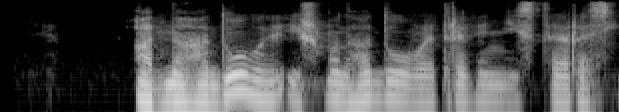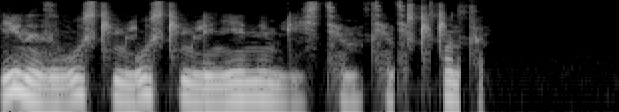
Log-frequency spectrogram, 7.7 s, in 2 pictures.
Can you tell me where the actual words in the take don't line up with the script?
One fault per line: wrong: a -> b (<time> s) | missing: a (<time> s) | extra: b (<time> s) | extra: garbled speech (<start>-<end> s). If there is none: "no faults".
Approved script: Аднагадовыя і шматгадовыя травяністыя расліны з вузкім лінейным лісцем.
extra: вузкім (4.8 s)
extra: garbled speech (6.1-6.9 s)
